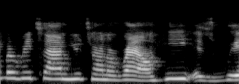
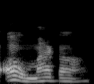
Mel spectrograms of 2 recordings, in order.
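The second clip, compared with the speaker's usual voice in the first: much softer and lower; hushed stunned oh my God; 5 semitones lower, 9 dB quieter than usual. Retold or imitated. At lunch hearing the news, hushed and low. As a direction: sink down into a hushed gasp of disbelief.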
